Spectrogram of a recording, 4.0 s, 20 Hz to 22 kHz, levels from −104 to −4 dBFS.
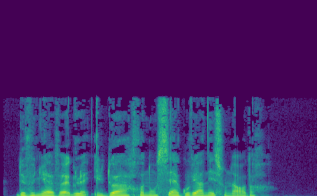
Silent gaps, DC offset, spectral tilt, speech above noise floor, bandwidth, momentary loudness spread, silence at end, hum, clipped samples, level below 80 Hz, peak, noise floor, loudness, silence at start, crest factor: none; under 0.1%; -5.5 dB/octave; 53 dB; 11.5 kHz; 7 LU; 0.7 s; none; under 0.1%; -56 dBFS; -6 dBFS; -77 dBFS; -24 LUFS; 0.2 s; 18 dB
